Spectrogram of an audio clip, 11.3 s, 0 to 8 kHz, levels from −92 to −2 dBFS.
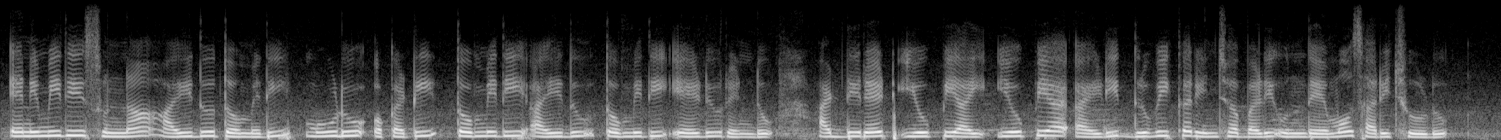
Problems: constant background noise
